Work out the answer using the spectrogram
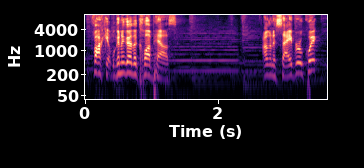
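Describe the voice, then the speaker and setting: A man's voice: high voice, fairly quick, pushed and bright, faint music behind. Crude, trash-talking young male streamer. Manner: crude, swearing, mock-boastful, trolling. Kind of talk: streamer reading a visual novel aloud, crude banter with chat.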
